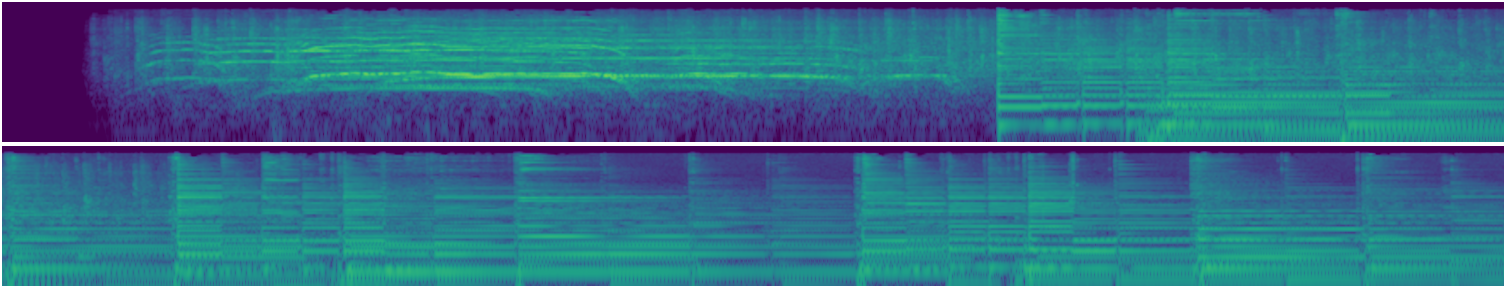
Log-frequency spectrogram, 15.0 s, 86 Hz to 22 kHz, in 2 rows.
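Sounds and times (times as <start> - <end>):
audience cheering and whooping: 0.6 - 8.4
acoustic guitar chords: 5.0 - 15.0.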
